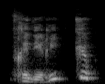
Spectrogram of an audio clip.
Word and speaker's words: Frédéric: était on s'est entendu sur l'idée qu'il fallait prononcer Frédéric et Frédéric que la dernière consonne doit pas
